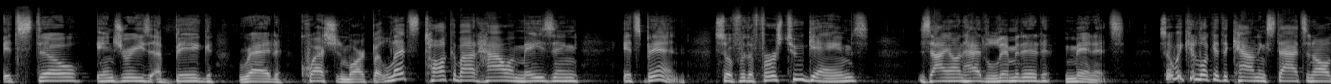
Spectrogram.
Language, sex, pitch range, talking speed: English, male, 135-170 Hz, 160 wpm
